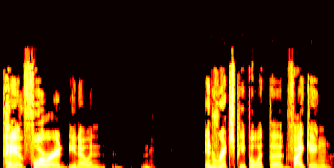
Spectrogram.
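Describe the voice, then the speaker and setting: A woman's voice: fairly low pitch, fairly even intonation, measured pace, creaky, a bit bright, no echo, studio quality. A woman co-hosting a podcast, chatting casually about sports with many fillers and laughs. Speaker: podcast co-host.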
